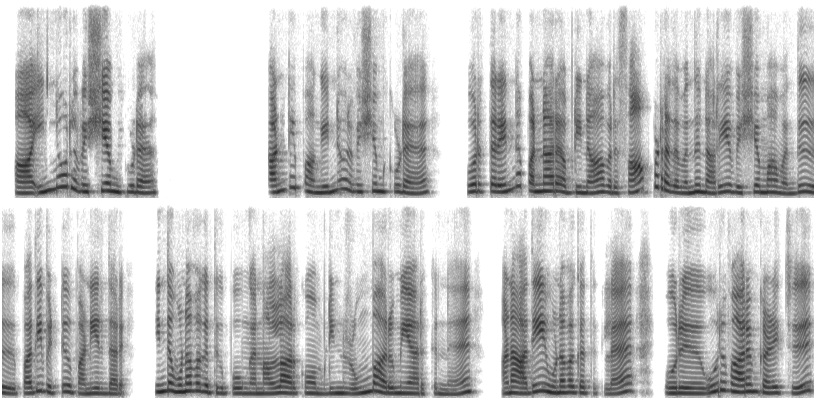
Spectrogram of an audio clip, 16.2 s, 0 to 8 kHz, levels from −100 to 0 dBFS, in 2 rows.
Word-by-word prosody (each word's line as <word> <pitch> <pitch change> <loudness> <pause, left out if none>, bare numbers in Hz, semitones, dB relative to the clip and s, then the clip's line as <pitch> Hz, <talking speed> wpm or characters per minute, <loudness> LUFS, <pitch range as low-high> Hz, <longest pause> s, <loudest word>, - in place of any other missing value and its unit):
ஆ. - - +4 0.2
இன்னொரு 405 - +1
விஷயம் 280 +1 +4
கூட 265 -2 -1 1.3
கண்டிப்பாங்க. 280 - 0
இன்னொரு 345 +5 -2
விஷயம் 285 0 -1
கூட, 275 -3 -2 0.6
ஒருத்தர் 285 -1 +1
என்ன 355 +11 -4
பண்ணாரு 300 0 +4
அப்டின்னா, 230 -2 -1
அவரு 240 -3 -4
சாப்பிடுறத 325 - +1
வந்து 250 +5 +2
நெறைய 245 +5 -1
விஷயமா 255 +2 -1
வந்து 205 +6 -4 0.3
பதிவிட்டு 250 +2 -1
பண்ணியிருந்தாரு. 200 -1 -1 0.4
"இந்த 290 +3 +4
உணவகத்துக்கு 270 -7 0
போங்க 210 -1 -3
நல்லாருக்கும்" 220 0 +1
அப்டின்னு 210 +2 -2
ரொம்ப 255 +7 +1
அருமையா 220 -1 +2
இருக்குன்னு. 190 -2 -9 0.5
ஆனா, 235 +2 +4
அதே 270 +7 +4
உணவகத்துல 230 -5 -2 0.6
ஒரு 220 0 +3 0.3
1 335 +3 +1
வாரம் 275 +1 +4
கழிச்சி 230 -1 -1
250 Hz, 130 wpm, -23 LUFS, 220-285 Hz, 1.3 s, ஆ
